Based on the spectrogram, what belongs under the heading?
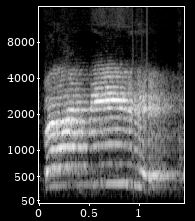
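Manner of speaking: put-on high, loud kid whine; whiny daughter. Preacher imitating daughter begging, high loud whine. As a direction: beg like a stubborn little girl. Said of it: "my daughter's like".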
